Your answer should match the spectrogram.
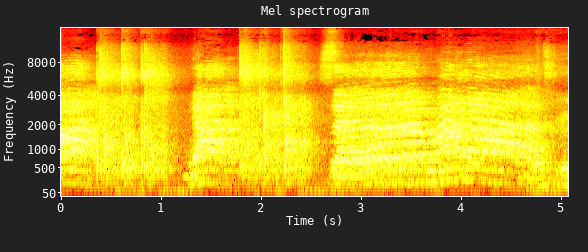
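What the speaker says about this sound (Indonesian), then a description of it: "tepuk tangan semangat. Tepuk semangat" Students do a rhythmic spirit clap in a classroom, bursts of patterned claps alternating with group shouting, loud and close.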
